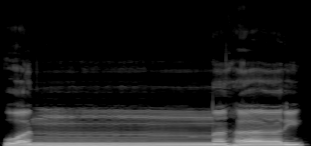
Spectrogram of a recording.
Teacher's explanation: نون کے اوپر غنہ اور را کو باریک پڑھیں گے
